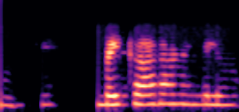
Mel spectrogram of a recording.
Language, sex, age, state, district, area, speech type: Malayalam, female, 30-45, Kerala, Kasaragod, rural, conversation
